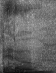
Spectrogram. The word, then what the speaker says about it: Beto: I think he, um, you know, um, Beto. Is it Beto or how, how is it? – Beto.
